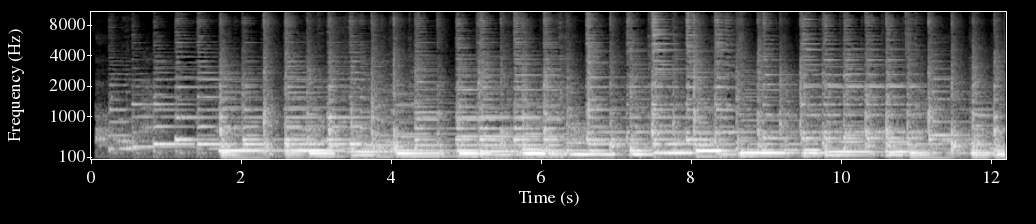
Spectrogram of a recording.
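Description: Instrumental bolero intro on two nylon-string classical guitars, picked melody notes over chords, with an electric bass guitar joining about two seconds in.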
